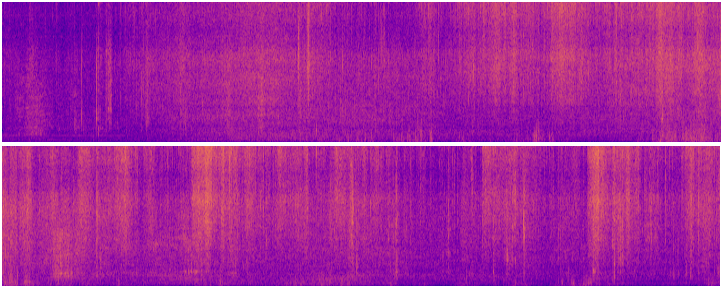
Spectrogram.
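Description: Wind buffeting the microphone, with irregular rustling and crackling as plastic bags and litter are handled.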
